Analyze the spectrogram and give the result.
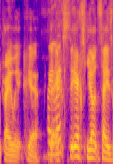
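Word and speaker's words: Trawick: Well, and now the new rumor coming out was that Jason Tarwick, is that how you pronounce his name? Treywick, yeah.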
